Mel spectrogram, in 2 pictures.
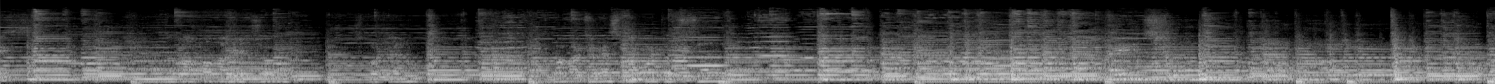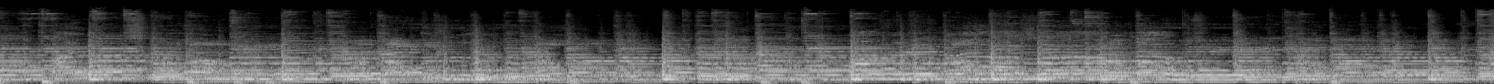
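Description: Live folk-rock band playing: a strummed acoustic guitar with harmonica and drum-kit percussion, with singing at times.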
